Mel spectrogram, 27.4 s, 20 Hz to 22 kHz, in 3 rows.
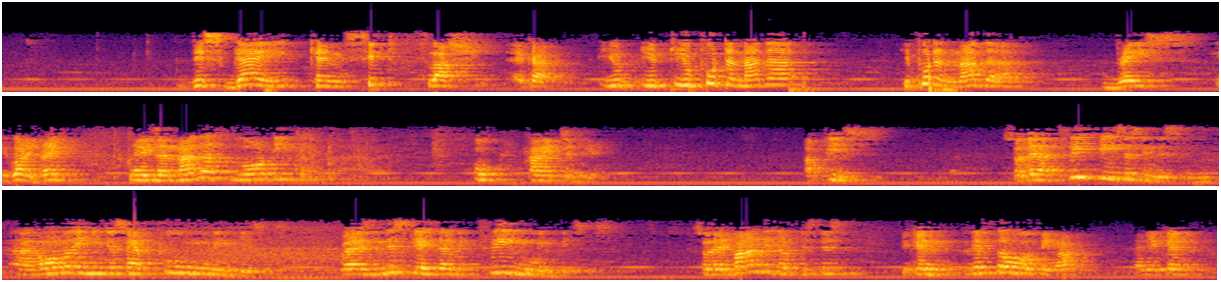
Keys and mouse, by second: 1.2-3.3 middle drag, 5.2 middle click, 6.0 a.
